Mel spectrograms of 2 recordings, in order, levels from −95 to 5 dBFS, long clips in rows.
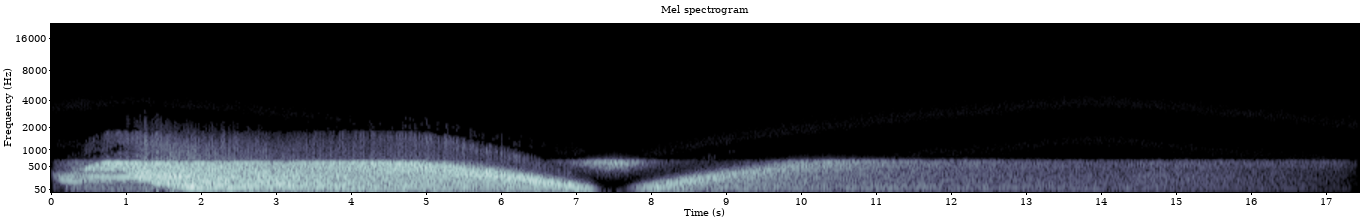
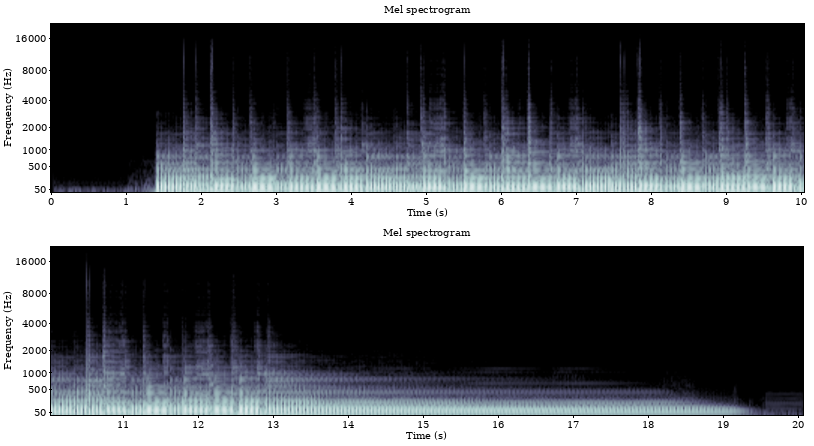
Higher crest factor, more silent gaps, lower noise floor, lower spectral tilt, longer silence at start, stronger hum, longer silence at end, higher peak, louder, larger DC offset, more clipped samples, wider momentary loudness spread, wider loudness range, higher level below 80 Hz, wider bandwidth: about the same, 18 dB vs 14 dB; neither; about the same, -65 dBFS vs -67 dBFS; first, -16.5 dB/octave vs -12.5 dB/octave; second, 0.1 s vs 1.35 s; neither; first, 5.8 s vs 0.9 s; second, -4 dBFS vs 0 dBFS; second, -19 LUFS vs -16 LUFS; neither; neither; first, 20 LU vs 12 LU; first, 19 LU vs 10 LU; second, -34 dBFS vs -16 dBFS; second, 1.8 kHz vs 2.4 kHz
